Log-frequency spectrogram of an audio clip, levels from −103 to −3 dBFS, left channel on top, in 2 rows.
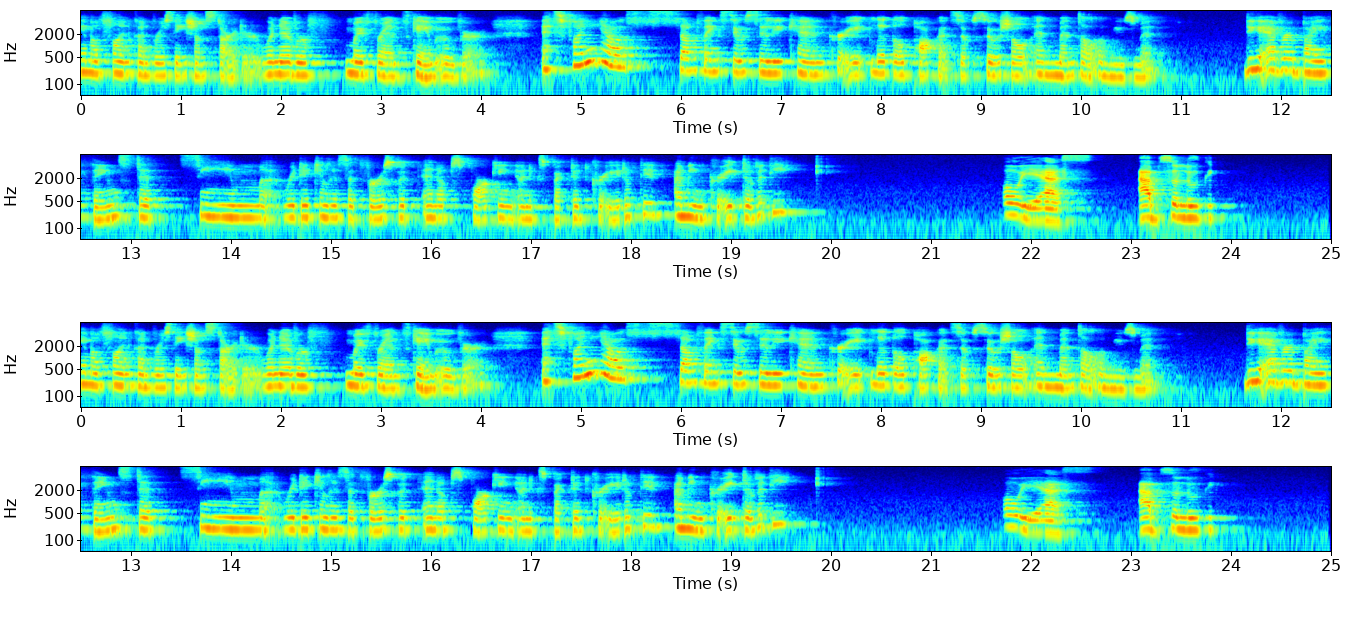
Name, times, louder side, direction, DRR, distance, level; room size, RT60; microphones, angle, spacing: voice 1, 0.0-10.8 11.6-13.2 13.5-17.0 17.4-19.6, equal, ahead, 1 dB, 0.8 m, -32 dB
voice 2, 21.7-22.4 23.1-23.8, left 4 dB, 85° left, 13 dB, 0.7 m, -26 dB
20.5 x 8.8 x 3.0 m, 0.78 s
head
